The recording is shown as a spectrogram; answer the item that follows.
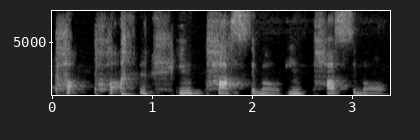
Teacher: lembra daquele arzinho que tem nessa consoante P. Não é impó, impó, é impó.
